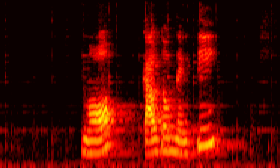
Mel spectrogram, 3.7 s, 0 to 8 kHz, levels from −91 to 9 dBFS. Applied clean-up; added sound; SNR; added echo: neural separator model SepFormer DNS4.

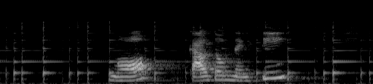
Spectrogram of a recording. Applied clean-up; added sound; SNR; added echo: none; Dishes, pots, and pans; 16 dB; reverberation time 0.4 s.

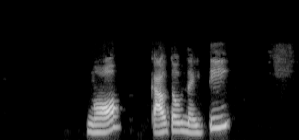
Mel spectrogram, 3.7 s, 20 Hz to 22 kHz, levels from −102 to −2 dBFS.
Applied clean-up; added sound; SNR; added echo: none; none; none; none.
